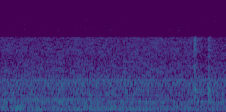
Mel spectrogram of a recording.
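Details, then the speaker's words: A wall suction machine, shown in a nursing tracheostomy-suctioning teaching demonstration, is set to regular continuous suction to check that it works: a steady, quiet low hum and hiss with a faint tick near the end. "so this is our suction machine we can check that it's working by putting it over to regular which is going to be continuous suction and just checking it"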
